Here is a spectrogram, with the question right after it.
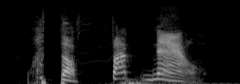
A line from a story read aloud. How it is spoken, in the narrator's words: I replied angrily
